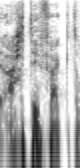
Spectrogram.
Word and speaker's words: RTFKT: Ah, en gros, on dit RT, Artefact, en fait, hein, mais c'est, ça s'écrit RTFKT.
